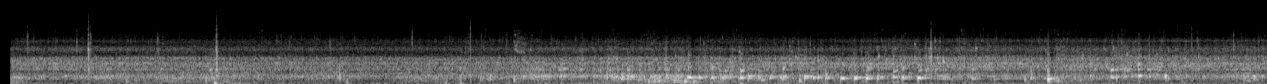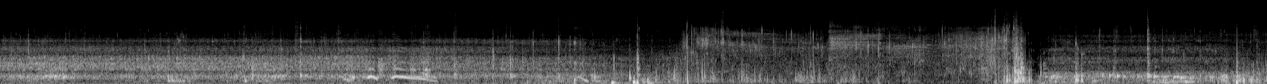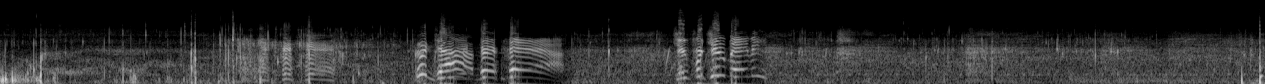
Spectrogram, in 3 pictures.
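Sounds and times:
muffled underwater hum: 0:00.1 - 0:28.3
rush of bubbles and water: 0:00.1 - 0:29.5.

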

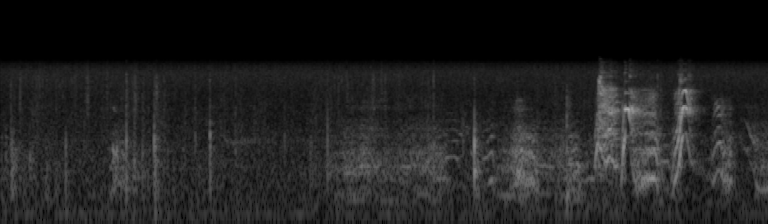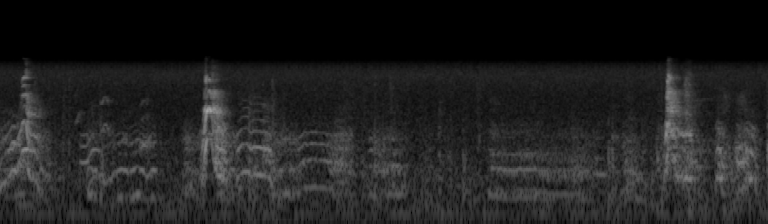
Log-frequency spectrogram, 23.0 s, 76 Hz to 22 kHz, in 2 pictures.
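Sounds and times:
puppies growling: 0:04.9 - 0:18.2, 0:18.8 - 0:23.0
puppy yelps: 0:08.9 - 0:13.8, 0:14.5 - 0:15.4.

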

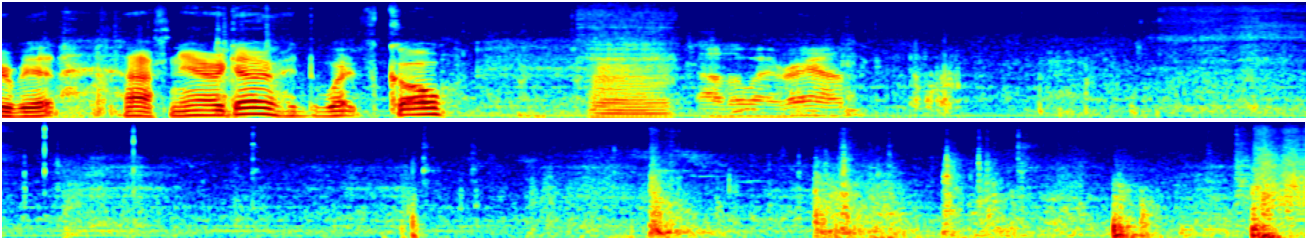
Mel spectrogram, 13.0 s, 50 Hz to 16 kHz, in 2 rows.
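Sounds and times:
footsteps on wooden floorboards: 0:08.5 - 0:13.0.

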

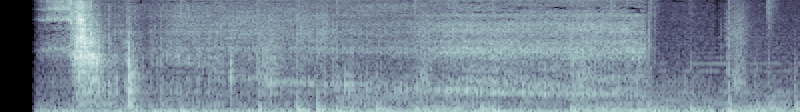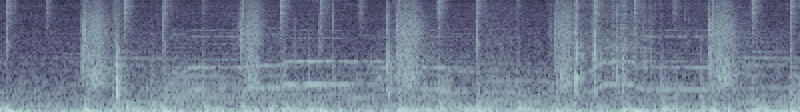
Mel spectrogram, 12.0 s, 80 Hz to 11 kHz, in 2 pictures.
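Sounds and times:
aerosol can spraying hiss: 0:00.3 - 0:04.9.

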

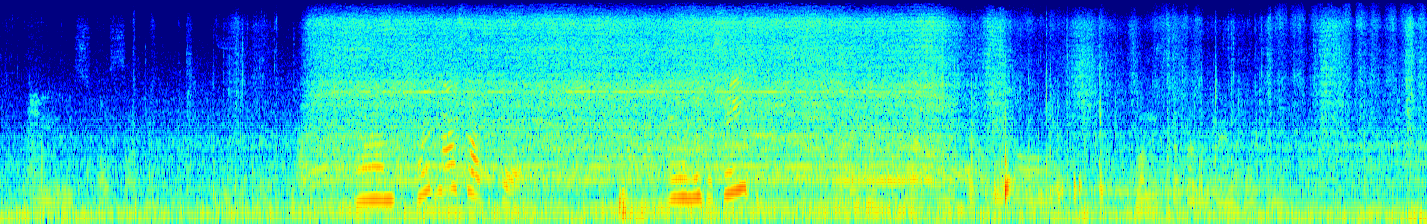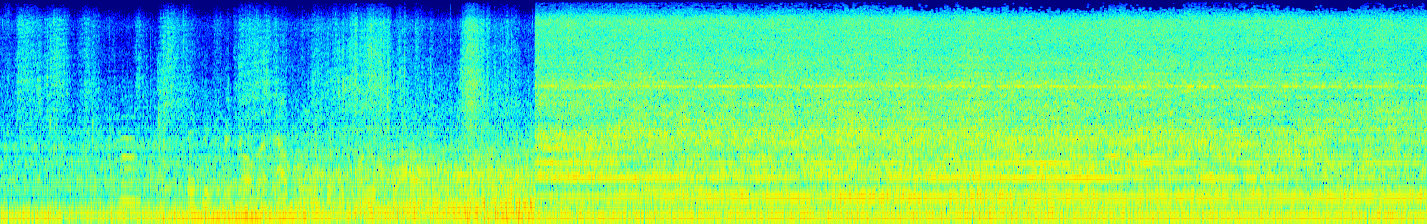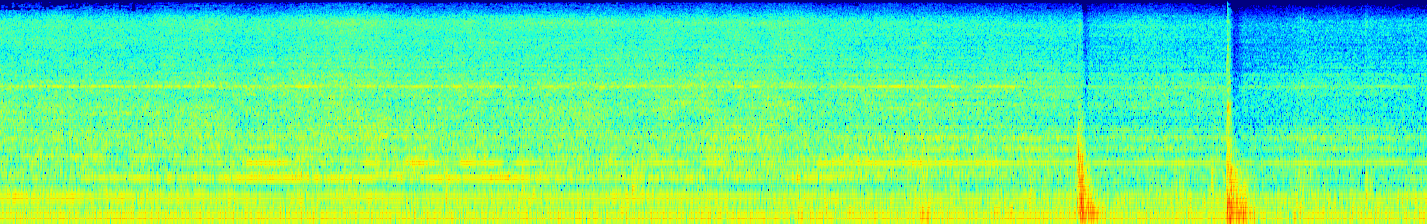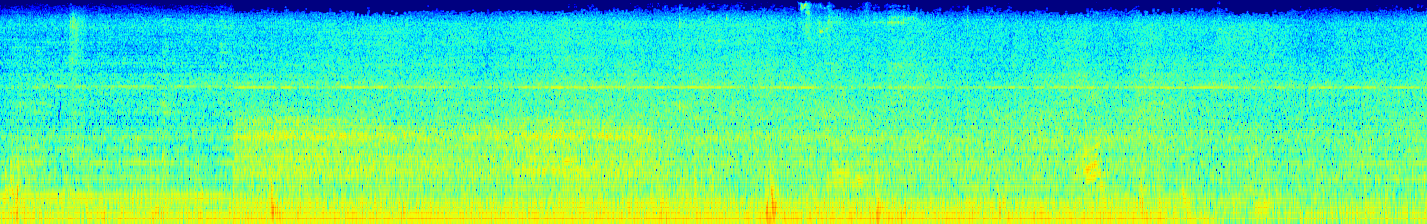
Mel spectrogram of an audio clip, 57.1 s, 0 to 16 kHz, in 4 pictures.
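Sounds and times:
leaf blower running: 0:03.0 - 0:12.8, 0:14.4 - 0:57.0
sharp knocks: 0:39.3 - 0:39.7.

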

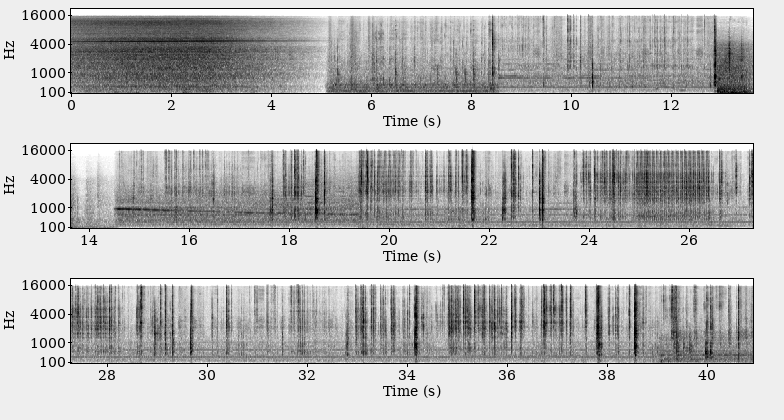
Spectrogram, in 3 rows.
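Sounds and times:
loud thump: 0:12.9 - 0:14.4.

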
